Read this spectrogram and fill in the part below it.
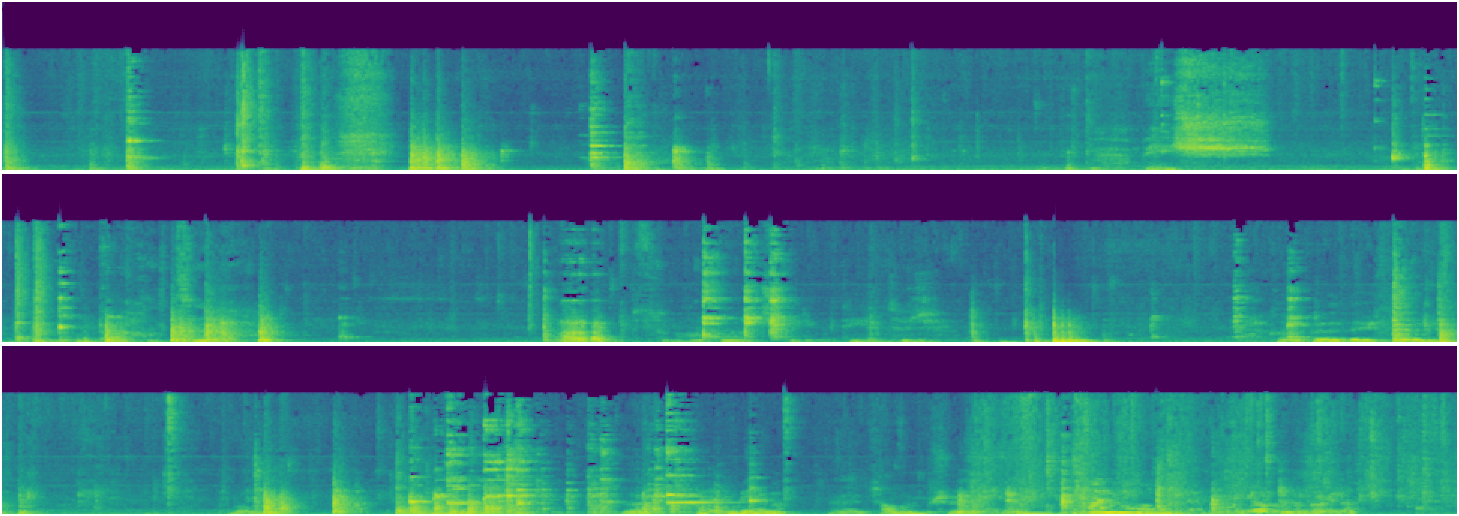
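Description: A woman talks nearby in a lively way.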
